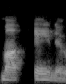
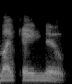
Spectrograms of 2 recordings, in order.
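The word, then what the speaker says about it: מלכנו: words, yeah, the accent is on the last one, but with the metek, it becomes on that syllable. So it's Malkenu rather than Malkenu.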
